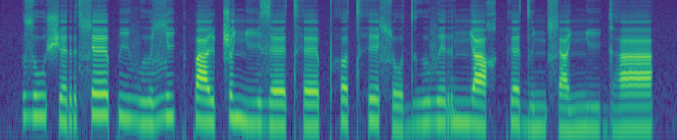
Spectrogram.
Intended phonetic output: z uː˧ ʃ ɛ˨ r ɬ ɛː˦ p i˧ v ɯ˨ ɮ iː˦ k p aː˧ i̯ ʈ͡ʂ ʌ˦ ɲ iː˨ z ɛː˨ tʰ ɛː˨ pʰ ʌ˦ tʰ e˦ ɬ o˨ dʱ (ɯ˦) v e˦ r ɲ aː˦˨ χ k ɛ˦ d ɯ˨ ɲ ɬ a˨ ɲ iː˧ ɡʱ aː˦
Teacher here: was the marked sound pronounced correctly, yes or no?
yes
